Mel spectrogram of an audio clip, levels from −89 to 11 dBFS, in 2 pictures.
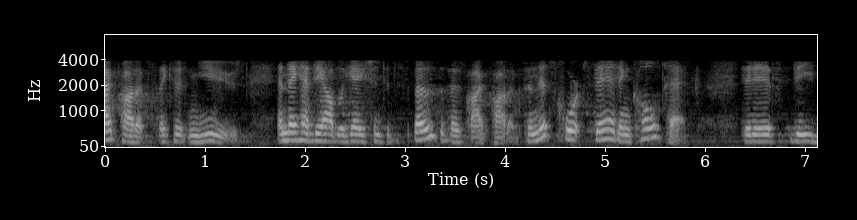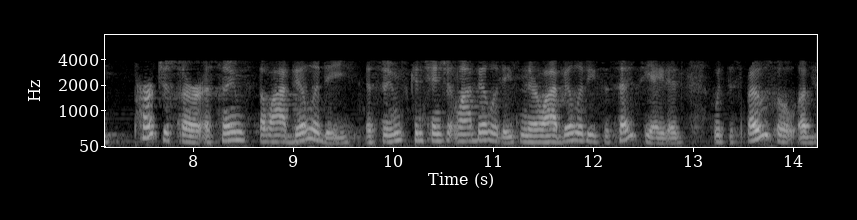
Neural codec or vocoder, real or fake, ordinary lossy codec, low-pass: none; real; AAC, 16 kbps; 7.2 kHz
